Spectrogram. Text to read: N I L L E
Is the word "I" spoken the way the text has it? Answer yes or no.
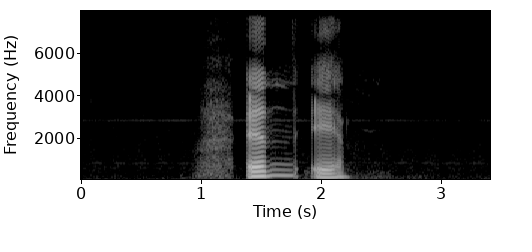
no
